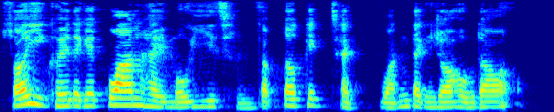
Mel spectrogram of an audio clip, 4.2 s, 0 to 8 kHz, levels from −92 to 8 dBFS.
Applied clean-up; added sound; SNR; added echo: neural mask model DeepFilterNet 3.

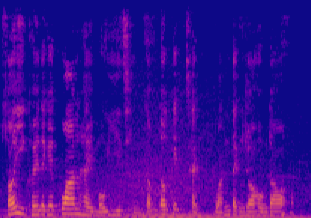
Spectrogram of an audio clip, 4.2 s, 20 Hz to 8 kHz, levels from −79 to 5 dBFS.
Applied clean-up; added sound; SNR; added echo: none; Bus; 11 dB; reverberation time 0.3 s.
